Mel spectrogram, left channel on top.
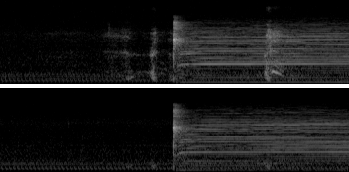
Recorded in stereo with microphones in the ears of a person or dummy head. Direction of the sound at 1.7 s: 5° right (ahead or behind).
